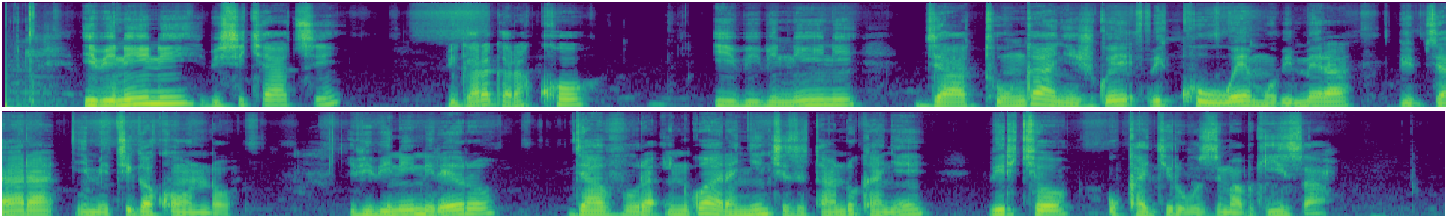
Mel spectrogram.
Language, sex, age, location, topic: Kinyarwanda, male, 18-24, Huye, health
